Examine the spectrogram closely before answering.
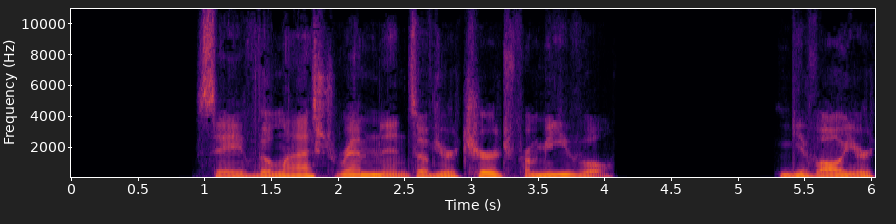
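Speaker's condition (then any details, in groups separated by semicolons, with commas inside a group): No condition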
